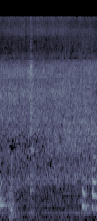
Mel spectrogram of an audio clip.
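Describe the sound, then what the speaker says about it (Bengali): Fish frying with coriander and cumin alongside vegetables for a thin Bangladeshi-style fish curry: a steady close sizzle with faint stirring scrapes, no voices. "এভাবে আমি ধনে আর জিরা দিয়ে ভালো করে মাছটাকে ভাজা ভাজা করে কষে নিলাম মশলাগুলো সবজির সাথে"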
